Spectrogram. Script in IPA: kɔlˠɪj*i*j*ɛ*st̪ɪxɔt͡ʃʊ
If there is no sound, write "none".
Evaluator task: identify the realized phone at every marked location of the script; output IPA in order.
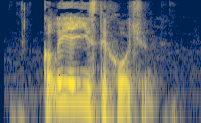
a, i

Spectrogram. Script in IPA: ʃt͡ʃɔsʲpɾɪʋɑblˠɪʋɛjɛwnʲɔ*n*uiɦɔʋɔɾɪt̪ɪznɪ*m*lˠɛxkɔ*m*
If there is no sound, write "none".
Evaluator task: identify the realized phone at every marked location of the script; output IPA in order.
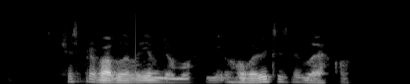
m, m, none

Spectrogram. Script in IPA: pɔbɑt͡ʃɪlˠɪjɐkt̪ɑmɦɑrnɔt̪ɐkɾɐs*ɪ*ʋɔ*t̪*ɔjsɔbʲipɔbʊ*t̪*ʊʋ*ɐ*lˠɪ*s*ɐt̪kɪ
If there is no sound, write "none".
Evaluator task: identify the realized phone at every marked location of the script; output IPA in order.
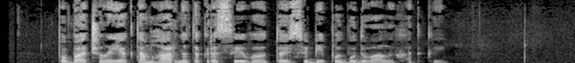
ɪ, t̪, d̪, ɑ, x

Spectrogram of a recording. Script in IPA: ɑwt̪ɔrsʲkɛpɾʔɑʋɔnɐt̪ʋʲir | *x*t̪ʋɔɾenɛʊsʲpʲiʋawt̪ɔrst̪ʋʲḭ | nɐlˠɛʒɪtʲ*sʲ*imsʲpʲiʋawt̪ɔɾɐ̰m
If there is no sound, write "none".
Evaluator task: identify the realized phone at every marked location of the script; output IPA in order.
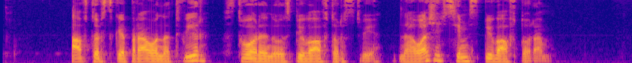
s, sʲ

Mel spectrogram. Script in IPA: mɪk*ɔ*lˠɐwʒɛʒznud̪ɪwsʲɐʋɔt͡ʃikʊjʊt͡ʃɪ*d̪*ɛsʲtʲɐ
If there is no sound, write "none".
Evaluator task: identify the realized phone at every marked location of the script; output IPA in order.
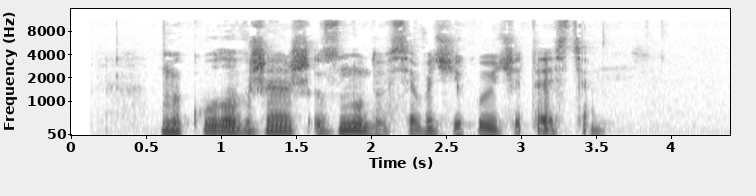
u, t̪

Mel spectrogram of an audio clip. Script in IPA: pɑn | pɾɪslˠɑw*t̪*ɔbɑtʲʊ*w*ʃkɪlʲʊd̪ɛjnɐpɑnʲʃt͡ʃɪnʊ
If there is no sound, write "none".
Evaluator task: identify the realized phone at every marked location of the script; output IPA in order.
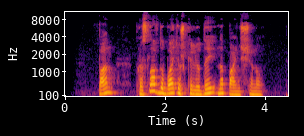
d̪, none

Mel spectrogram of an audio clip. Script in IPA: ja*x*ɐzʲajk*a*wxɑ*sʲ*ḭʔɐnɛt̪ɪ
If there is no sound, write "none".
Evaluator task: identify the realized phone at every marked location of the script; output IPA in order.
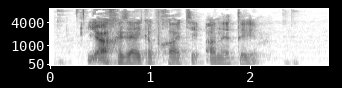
x, ɐ, tʲ

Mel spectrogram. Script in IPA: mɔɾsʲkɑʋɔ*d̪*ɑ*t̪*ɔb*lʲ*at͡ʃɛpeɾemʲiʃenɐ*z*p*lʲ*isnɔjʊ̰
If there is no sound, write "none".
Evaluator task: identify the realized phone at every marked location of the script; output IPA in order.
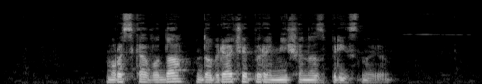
d̪, d̪, ɾʲ, z, ɾʲ

